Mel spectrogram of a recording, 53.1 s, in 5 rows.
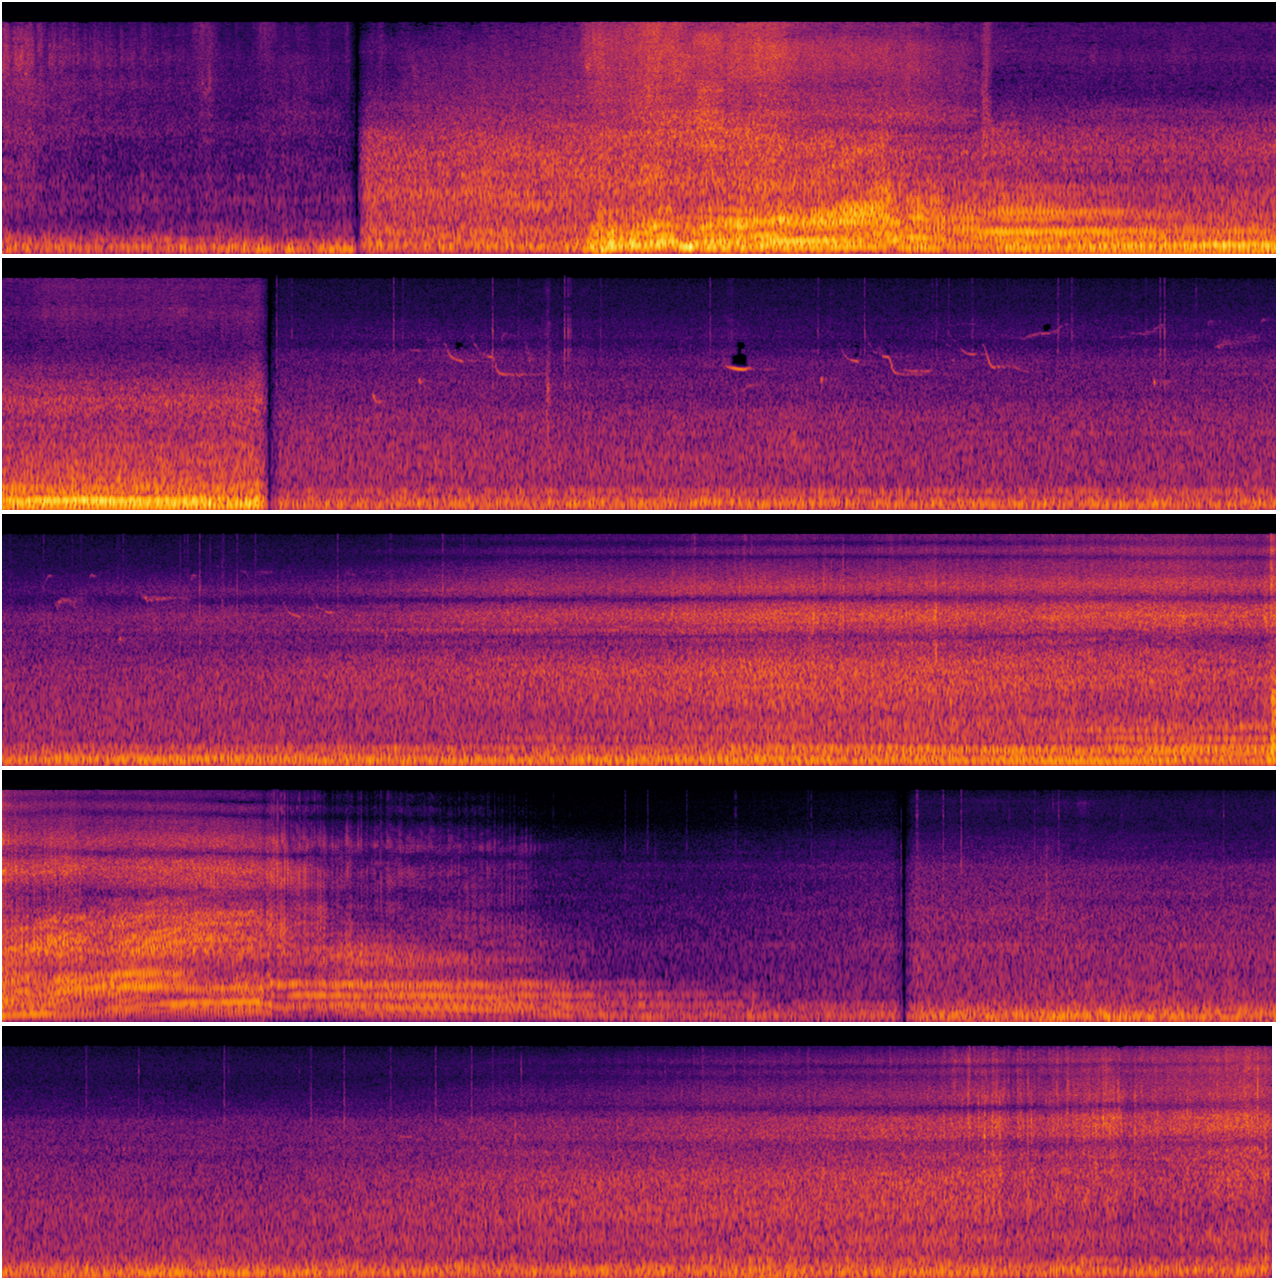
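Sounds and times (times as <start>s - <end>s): car engine rumbling and revving: 0.0s - 53.0s.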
